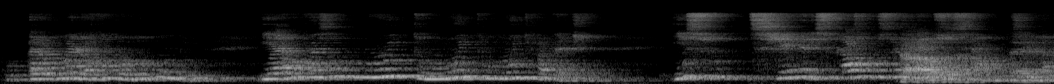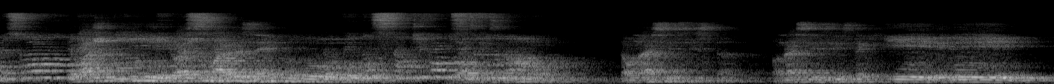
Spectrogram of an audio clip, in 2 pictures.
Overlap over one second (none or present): present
